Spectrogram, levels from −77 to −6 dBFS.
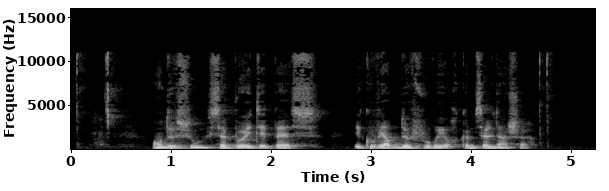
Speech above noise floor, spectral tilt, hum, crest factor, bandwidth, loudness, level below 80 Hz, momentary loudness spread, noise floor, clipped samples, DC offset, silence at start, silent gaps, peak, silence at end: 30 dB; -6 dB/octave; none; 18 dB; 11.5 kHz; -24 LUFS; -58 dBFS; 15 LU; -52 dBFS; under 0.1%; under 0.1%; 0.35 s; none; -6 dBFS; 0.65 s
